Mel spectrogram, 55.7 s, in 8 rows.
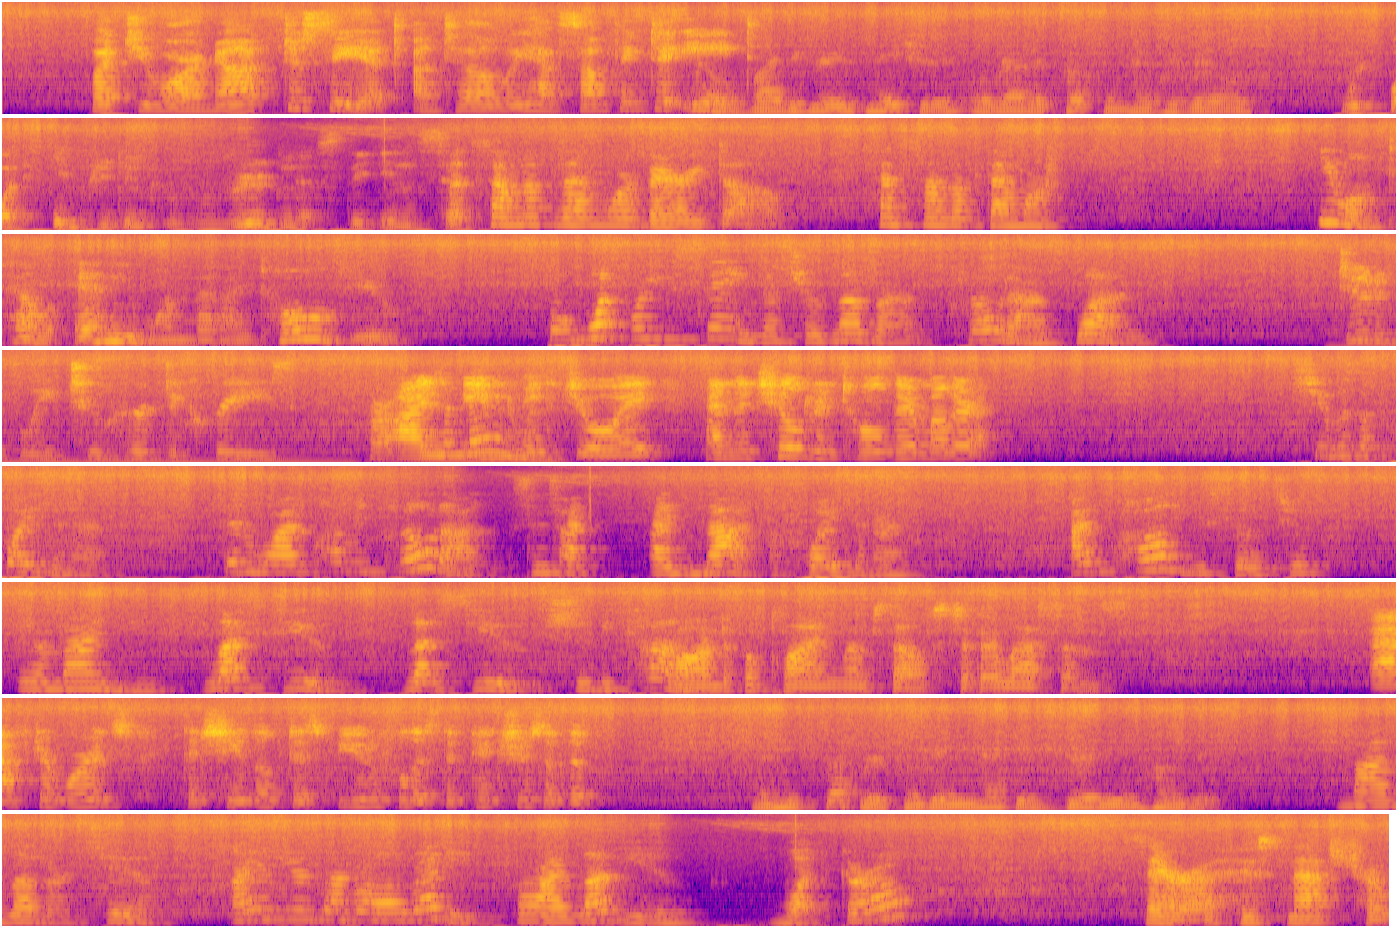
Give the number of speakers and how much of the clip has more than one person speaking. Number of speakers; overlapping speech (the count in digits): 8, about 4%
